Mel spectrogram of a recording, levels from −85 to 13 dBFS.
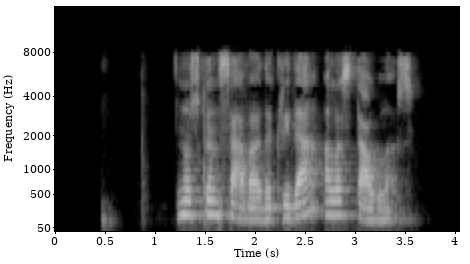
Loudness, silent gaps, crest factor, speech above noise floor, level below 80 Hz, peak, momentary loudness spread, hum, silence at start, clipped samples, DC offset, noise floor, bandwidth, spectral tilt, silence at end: -18 LUFS; none; 18 dB; 34 dB; -60 dBFS; -2 dBFS; 8 LU; none; 0.45 s; under 0.1%; under 0.1%; -51 dBFS; 8.4 kHz; -2.5 dB/octave; 0.45 s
